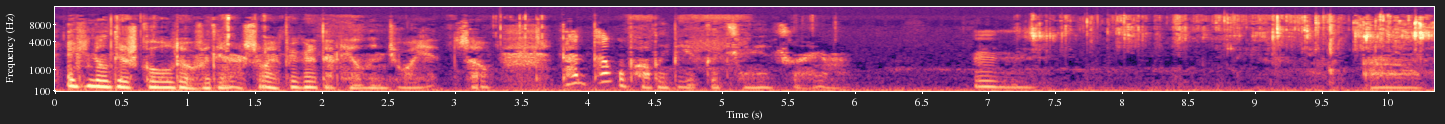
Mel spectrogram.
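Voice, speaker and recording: A woman playing a friendly, gossipy witch of the woods in a hushed, chatty ASMR role play, in a soft breathy whisper. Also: mid-range voice, noisy background, lightly acted. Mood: gossipy, confiding.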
